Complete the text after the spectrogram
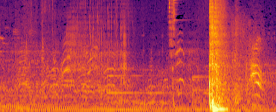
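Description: A bowstring is drawn and an arrow is loosed with a sharp twang.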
